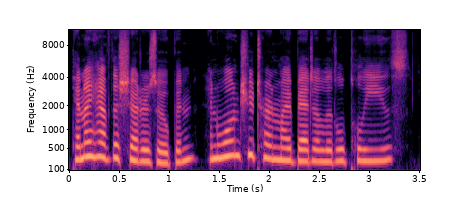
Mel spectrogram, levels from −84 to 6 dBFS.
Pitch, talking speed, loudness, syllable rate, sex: 255 Hz, 255 wpm, -16 LUFS, 5.7 syllables/s, female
